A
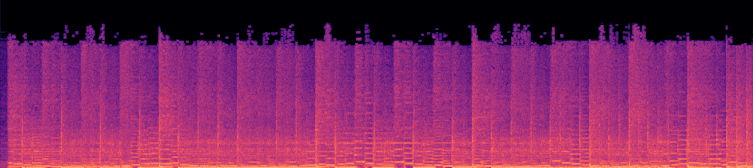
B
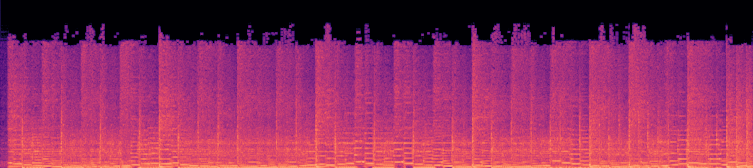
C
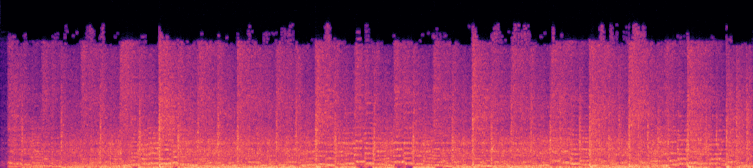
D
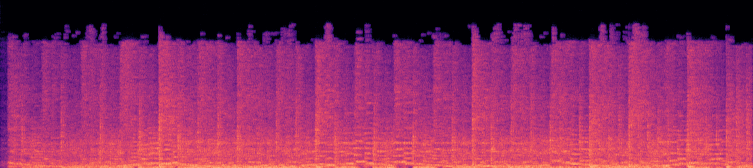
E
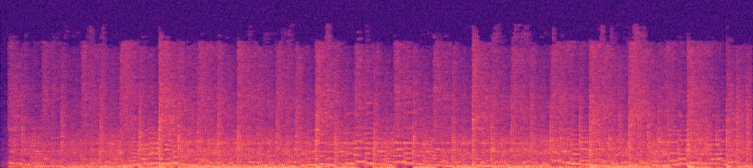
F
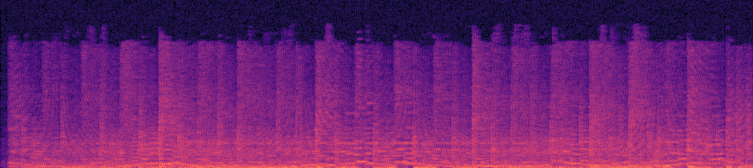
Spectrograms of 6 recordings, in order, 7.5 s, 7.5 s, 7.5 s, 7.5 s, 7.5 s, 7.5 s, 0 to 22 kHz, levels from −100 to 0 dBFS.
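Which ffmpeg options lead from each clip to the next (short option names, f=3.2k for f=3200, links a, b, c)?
-af "highpass=f=240:p=1,volume=5dB"
-af "dynaudnorm=f=630:g=3:m=11.5dB,afftfilt=real='hypot(re,im)*cos(2*PI*random(0))':imag='hypot(re,im)*sin(2*PI*random(1))':win_size=512:overlap=0.75,volume=3dB"
-filter_complex "[0:a]asplit=2[a][b];[b]adelay=21,volume=-5.5dB[c];[a][c]amix=inputs=2:normalize=0,volume=-3.5dB"
-af "acrusher=bits=8:mix=0:aa=0.000001"
-af "flanger=delay=20:depth=4.4:speed=0.28,volume=-8dB"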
